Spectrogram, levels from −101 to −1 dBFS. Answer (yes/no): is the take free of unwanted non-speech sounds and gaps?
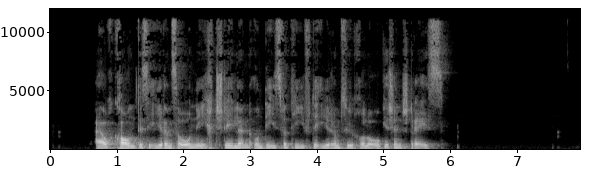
yes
